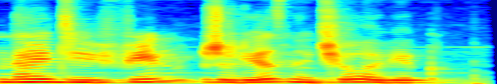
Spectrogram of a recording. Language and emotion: Russian, positive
